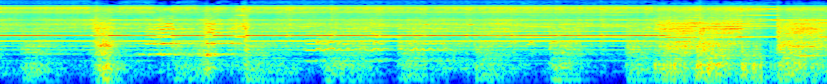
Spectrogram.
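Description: Live electronic noise improvisation with a reed instrument: several steady high whistling tones are held over shifting noisy textures, with short noisy swells early on, and the sound thickens into a dense, harsher noise about eight seconds in.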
